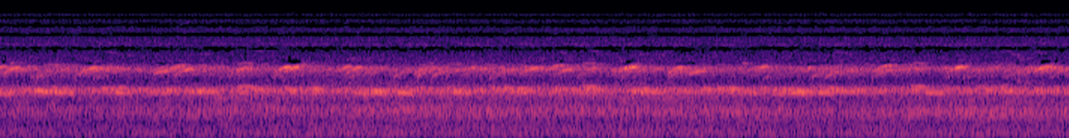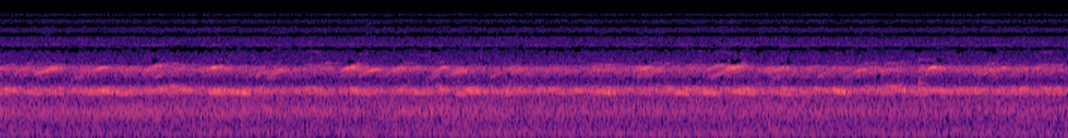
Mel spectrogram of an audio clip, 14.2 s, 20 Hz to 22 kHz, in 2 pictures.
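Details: Night chorus of many coqui frogs on Hawaii Island beside the Fissure 8 eruption glow, June 27, 2018: countless overlapping short chirps merge into an unbroken high, two-pitched hum with rapid upswept notes throughout.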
